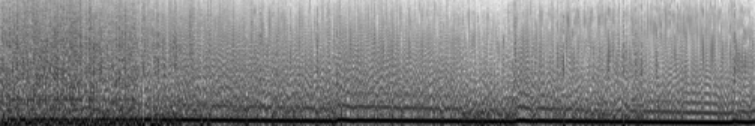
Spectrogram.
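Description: A Formula Renault single-seater race car downshifts while braking, its engine pitch dropping in steps.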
